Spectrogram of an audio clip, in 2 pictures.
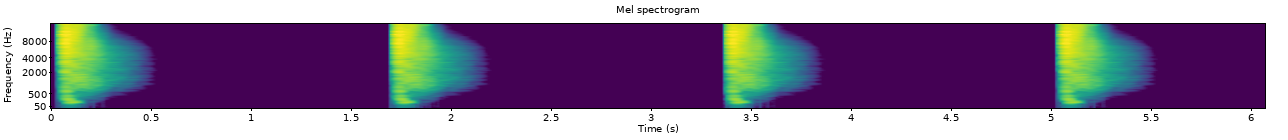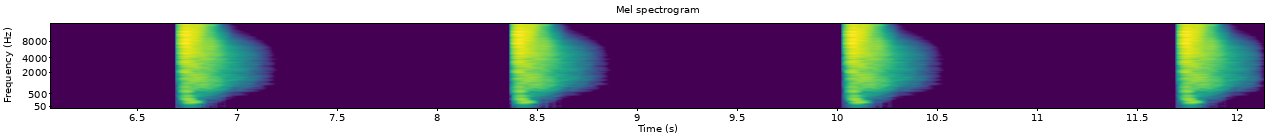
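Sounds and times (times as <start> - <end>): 
future bass drum loop with snare: 0.1 - 0.4, 1.8 - 2.0, 3.5 - 3.7, 5.1 - 5.4, 11.8 - 12.0.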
